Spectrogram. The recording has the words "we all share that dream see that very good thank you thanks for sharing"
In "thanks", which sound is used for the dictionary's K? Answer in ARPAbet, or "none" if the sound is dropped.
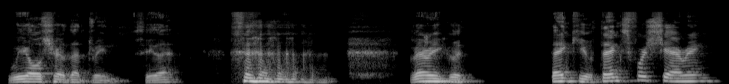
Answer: K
